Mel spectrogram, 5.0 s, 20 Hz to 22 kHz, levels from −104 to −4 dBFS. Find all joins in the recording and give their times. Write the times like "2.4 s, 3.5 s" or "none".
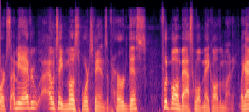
none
